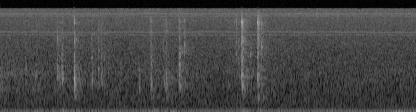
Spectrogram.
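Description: Computer keyboard keys are typed while entering a Minecraft server permissions command, heard as a few quiet, close clicks in short bursts over faint background hum.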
